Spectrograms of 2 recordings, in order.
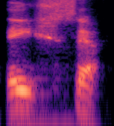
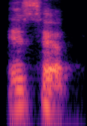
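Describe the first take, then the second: First: EXCETO with a hushing sound, as "eish-seto"; wrong pronunciation demo. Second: EXCETO with a single S sound, as "esseto"; correct pronunciation demo. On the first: Teacher shows what you don't say, EXCETO with two sounds for XC. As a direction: split "exceto" into an SH followed by an S. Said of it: "você não fala exceto". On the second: Teacher shows it is a single sound, EXCETO as "esseto". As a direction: say the XC of "exceto" as one soft S. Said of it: "É um único som". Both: Shown as a demonstration.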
